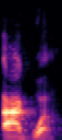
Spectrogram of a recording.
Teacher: a palavra água com o som mais forte e aberto recebeu o acento agudo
